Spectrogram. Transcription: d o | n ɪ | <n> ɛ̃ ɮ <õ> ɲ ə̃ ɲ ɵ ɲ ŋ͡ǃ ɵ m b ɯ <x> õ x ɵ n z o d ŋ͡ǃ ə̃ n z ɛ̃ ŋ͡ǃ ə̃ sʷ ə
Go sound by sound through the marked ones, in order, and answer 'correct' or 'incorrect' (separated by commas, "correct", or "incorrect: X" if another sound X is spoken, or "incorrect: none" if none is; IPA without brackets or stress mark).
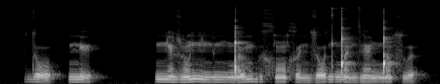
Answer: incorrect: ɲ, correct, correct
